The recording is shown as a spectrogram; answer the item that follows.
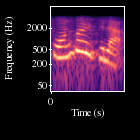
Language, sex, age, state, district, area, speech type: Assamese, female, 18-30, Assam, Jorhat, urban, conversation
